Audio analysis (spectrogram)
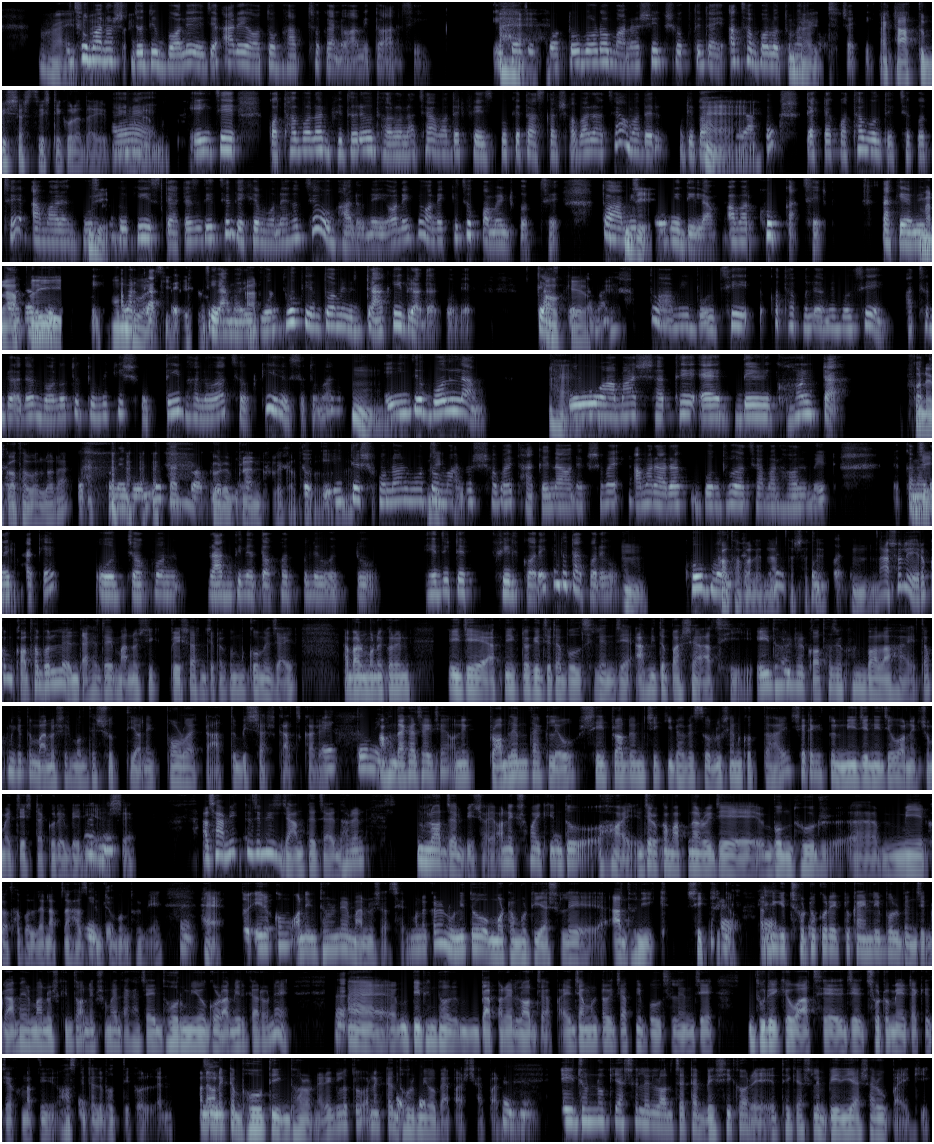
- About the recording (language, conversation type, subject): Bengali, podcast, তুমি মানসিক স্বাস্থ্য নিয়ে লজ্জা বা অবমাননার মুখে পড়লে কীভাবে মোকাবিলা করো?
- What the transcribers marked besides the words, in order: chuckle; in English: "হেজিটেট ফিল"; in English: "সলিউশন"; in English: "কাইন্ডলি"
